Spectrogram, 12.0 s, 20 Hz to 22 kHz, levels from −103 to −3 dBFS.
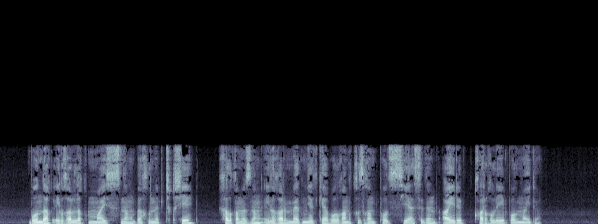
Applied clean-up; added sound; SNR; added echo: none; none; none; none.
